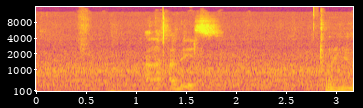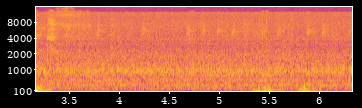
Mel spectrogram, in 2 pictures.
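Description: A man speaks in short, quiet bursts close to a microphone.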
